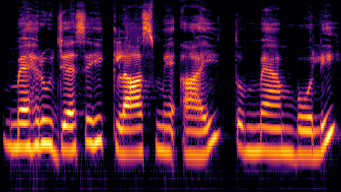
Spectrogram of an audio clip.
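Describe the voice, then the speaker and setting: A woman's voice: mid-range voice, slow pace. A woman narrating a scripted children's moral story as the storyteller.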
